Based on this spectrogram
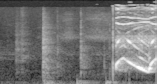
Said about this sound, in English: And it's going to be Joe Flacco. So sound the damn alarm real quick.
